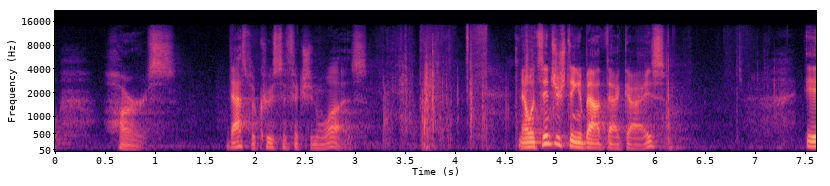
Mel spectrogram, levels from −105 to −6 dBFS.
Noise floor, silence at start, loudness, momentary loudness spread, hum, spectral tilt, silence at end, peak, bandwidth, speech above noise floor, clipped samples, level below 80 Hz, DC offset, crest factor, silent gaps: -67 dBFS; 0.05 s; -31 LUFS; 24 LU; none; -4 dB/octave; 0 s; -8 dBFS; 15 kHz; 36 dB; under 0.1%; -74 dBFS; under 0.1%; 26 dB; none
